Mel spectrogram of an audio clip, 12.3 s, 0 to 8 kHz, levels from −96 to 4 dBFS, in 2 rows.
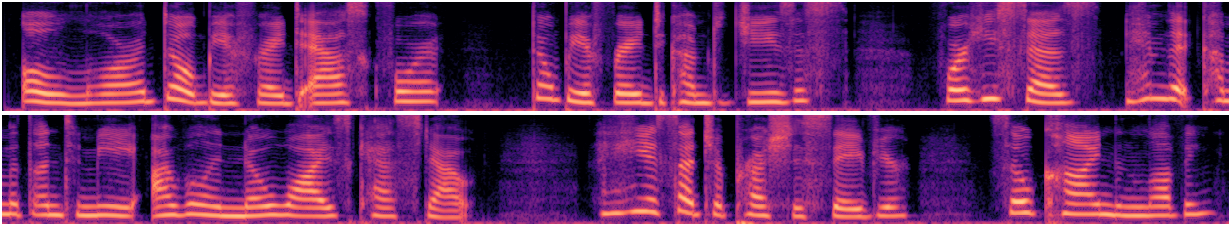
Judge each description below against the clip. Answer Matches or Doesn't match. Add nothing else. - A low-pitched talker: Doesn't match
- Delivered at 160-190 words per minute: Doesn't match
